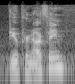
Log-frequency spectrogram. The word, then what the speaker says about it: buprenorphine: do this I want to make sure I'm pronouncing this properly it's uh bupren buprenorphine okay thank you I I'm not a doctor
